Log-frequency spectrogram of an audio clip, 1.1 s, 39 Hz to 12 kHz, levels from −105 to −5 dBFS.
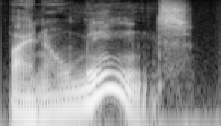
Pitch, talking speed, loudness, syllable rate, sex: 110 Hz, 160 wpm, -17 LUFS, 3.3 syllables/s, male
